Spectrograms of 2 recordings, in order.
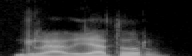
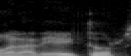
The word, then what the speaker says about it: Gladiator: Gladiator, o Gladiator, si lo pronunciamos más a la inglesa.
